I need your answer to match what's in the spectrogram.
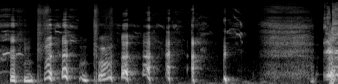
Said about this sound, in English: Look what you got me doing. You got me coughing.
